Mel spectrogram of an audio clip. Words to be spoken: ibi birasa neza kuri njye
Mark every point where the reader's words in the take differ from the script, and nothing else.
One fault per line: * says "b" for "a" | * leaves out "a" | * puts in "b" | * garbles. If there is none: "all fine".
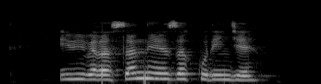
all fine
